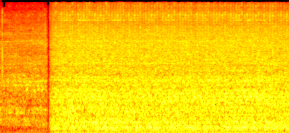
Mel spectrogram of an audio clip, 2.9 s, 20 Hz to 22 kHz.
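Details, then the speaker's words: 1997 Audi 2.8 V6 with 145,000 miles, just started after a temperature sensor replacement: a steady, even idle with a smooth hum and no knocks or misses, warming up. Normal idle, and the new sensor is not leaking. "listen how good she sounds yeah 2.8 little V6 motor and looks like our sensor's good we're not leaking"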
